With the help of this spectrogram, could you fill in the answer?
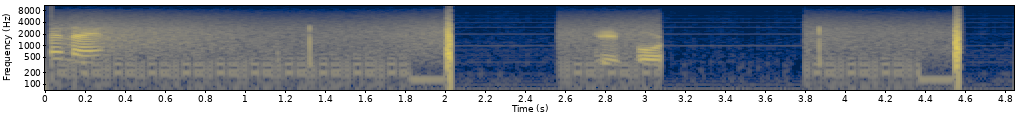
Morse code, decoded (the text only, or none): none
